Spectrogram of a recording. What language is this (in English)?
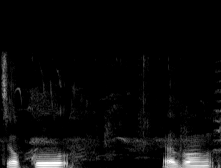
Odia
